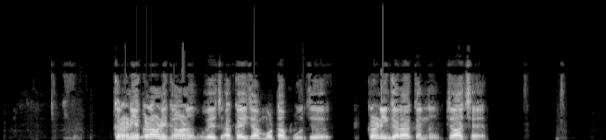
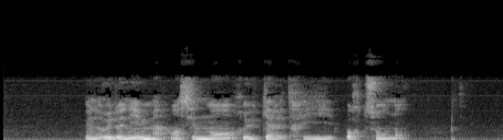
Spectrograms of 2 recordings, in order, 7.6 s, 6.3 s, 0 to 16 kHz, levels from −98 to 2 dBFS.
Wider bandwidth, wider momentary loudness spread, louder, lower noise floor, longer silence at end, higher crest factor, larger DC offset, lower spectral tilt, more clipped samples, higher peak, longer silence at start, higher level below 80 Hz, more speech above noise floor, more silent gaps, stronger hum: first, 9.2 kHz vs 7.6 kHz; about the same, 10 LU vs 12 LU; first, -15 LUFS vs -20 LUFS; first, -89 dBFS vs -56 dBFS; first, 1.5 s vs 0.6 s; about the same, 16 dB vs 18 dB; neither; second, -4.5 dB/octave vs -7 dB/octave; neither; about the same, 0 dBFS vs -2 dBFS; first, 1.45 s vs 1.05 s; second, -60 dBFS vs -42 dBFS; first, 75 dB vs 37 dB; first, 4.17-4.40 s, 4.50-4.59 s vs none; second, none vs 50 Hz at -40 dBFS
